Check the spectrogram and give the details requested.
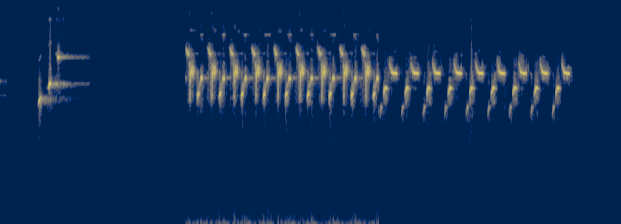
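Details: Canary singing malagueño from a CD for educating birds. One bright ringing note, a pause, then a long, fast trill of repeated high syllables that slows into a steadier, lower series. There is no other sound.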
